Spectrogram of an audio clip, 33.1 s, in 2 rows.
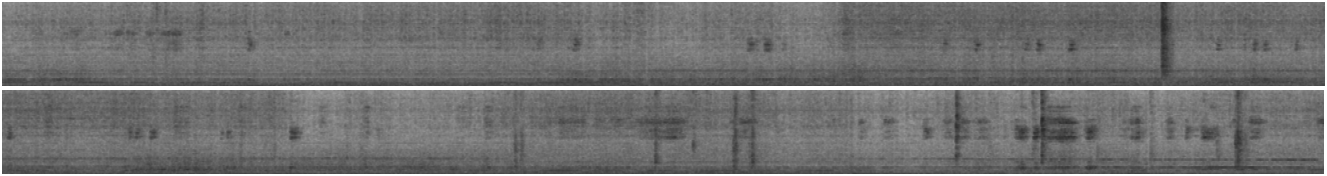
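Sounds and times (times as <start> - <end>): locomotive wheels rolling on rails: 0.0 - 33.0
machinery hum: 0.0 - 33.0.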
